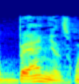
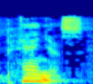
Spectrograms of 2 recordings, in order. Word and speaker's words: Panias: The people of the land can't pronounce B, so they always go Banias, when instead of a P, it's Panias.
